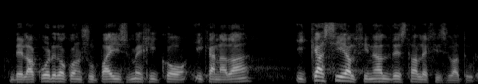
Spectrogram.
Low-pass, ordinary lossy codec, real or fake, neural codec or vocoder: 7.2 kHz; none; fake; codec, 16 kHz, 8 kbps, FunCodec, trained on Chinese and English, 25 frames a second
